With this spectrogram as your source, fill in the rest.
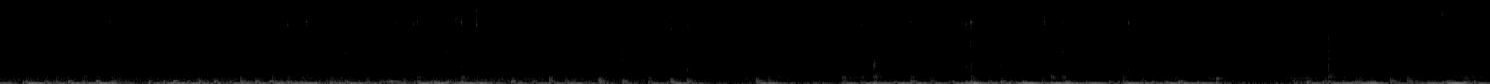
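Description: Long nails and fingertips type on the keys of a compact, low-profile white plastic computer keyboard. A steady, quiet stream of soft, dull key taps carries mostly low thuddy energy, with occasional sharper, brighter clicks from the nails. The typing runs continuously throughout with only brief dips in loudness.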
